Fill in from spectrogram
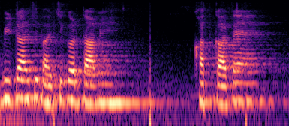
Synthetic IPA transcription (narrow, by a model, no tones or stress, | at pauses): biːʈat͡ʃibʱat͡ʃiɡəɾt̪aːmi | kʰət̪ʰkaːt̪ẽ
